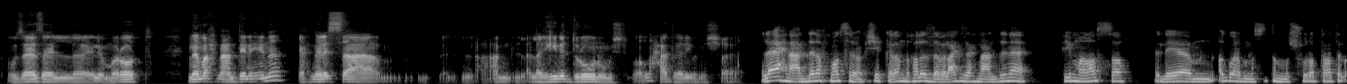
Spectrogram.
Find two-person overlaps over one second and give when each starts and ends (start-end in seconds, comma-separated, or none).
none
